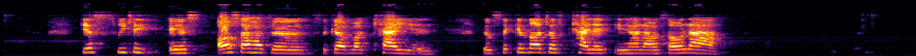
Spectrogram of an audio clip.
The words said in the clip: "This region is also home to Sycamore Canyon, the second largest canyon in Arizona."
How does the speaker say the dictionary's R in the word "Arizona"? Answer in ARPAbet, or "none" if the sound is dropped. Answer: L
